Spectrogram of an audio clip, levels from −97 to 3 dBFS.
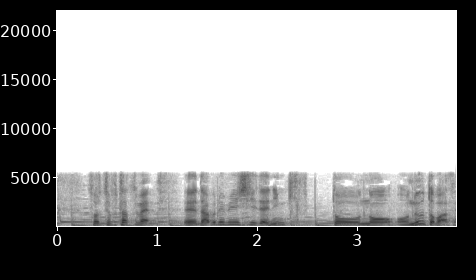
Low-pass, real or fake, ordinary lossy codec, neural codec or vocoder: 5.4 kHz; real; none; none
